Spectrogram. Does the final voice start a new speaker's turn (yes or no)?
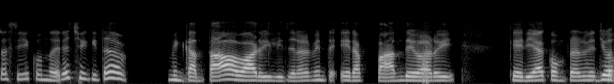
no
